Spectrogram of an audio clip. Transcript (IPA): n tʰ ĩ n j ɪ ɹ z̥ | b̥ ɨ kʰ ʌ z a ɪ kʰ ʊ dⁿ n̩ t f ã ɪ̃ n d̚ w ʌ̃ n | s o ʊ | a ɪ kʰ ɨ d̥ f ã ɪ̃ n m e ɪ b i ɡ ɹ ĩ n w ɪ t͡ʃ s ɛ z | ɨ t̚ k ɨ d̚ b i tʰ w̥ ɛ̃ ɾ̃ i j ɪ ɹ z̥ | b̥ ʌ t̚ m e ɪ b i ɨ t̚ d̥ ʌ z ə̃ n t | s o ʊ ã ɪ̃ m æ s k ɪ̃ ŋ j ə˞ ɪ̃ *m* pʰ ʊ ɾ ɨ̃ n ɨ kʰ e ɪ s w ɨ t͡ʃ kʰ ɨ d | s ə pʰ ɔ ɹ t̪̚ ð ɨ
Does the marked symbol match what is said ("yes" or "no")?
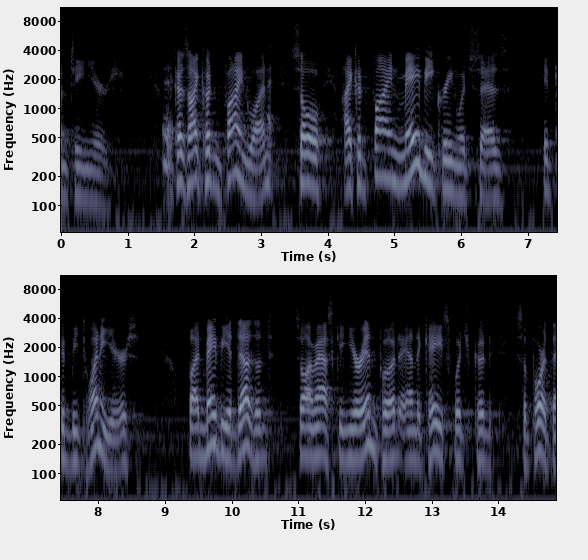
no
